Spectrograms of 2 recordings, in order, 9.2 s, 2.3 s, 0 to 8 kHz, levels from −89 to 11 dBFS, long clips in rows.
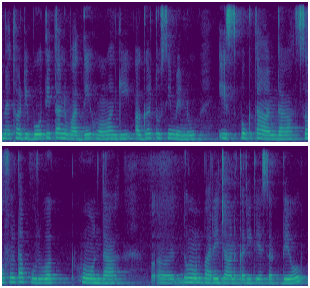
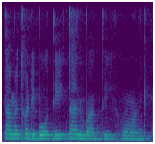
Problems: background sounds at intervals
